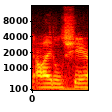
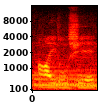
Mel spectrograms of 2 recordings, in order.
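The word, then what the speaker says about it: Idyllshire: It's technically idleshere. I don't know why I pronounce it Idles.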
